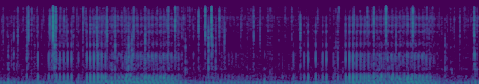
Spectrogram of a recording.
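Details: Sleeping cat by a fireplace gives two long, low purring rumbles separated by a softer pause, with crackling and snapping fire sounds scattered across the whole stretch.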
